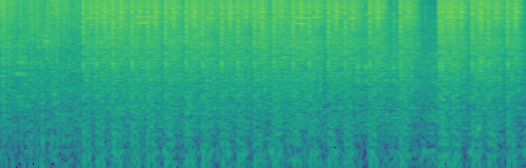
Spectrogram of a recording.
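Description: A laser rifle fires in rapid bursts.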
